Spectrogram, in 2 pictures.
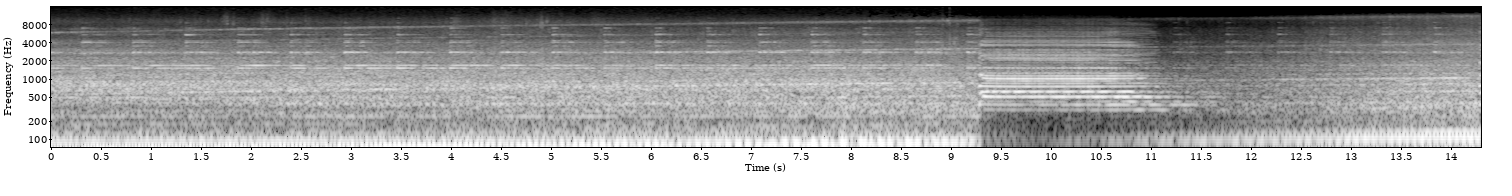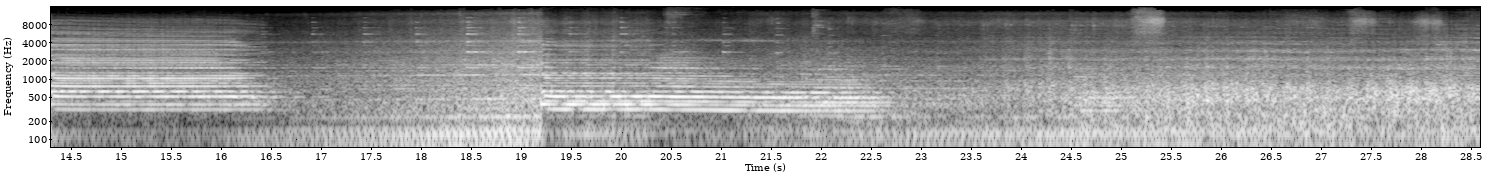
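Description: Approaching NJ Transit diesel-electric passenger locomotive, its engine rumbling, then its air horn sounding three long blasts starting about a third of the way in. Near the end the train is passing, with the steady rumble of the passenger coaches on the rails.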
